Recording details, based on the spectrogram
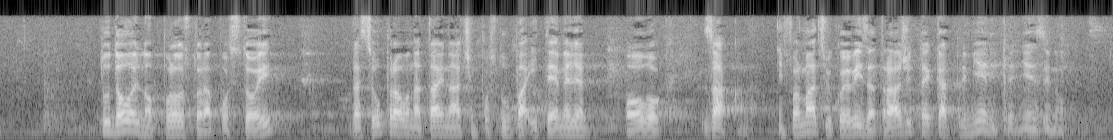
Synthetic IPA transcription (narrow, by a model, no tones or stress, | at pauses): t̪uːd̪o̞ʋo̞ʎnopɾo̞ːst̪o̞ɾapo̞st̪o̞ji | d̪ase̞upɾaʋo̞nat̪aːjnaːt͡ʃinpo̞st̪uːpaʔit̪e̞me̞ʎe̞n | o̞ʋoɡ | zaːko̞na̰ | info̞ɾmaːt̪sijuko̞juʋiːzat̪ɾaːʒit̪ekad̪̚pɾimjenit̪e̞ɲe̞zinu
